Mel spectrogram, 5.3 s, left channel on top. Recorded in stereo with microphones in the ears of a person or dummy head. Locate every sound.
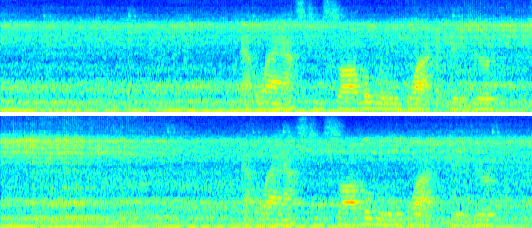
2.4 s a woman speaking: 25° left (ahead or behind), 2.0 m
